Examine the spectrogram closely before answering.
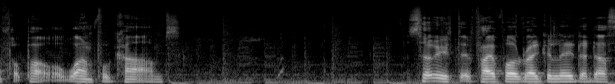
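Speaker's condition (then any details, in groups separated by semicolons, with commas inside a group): Cerebral palsy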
